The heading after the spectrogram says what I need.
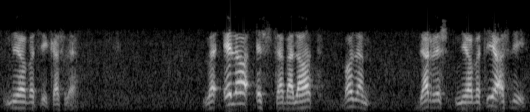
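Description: A man teaching Arabic grammar in a classroom lecture. He quizzes his students with questions he answers himself and chants the Arabic text slowly before explaining it. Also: fairly high pitch. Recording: tinny phone-like recording with faint hiss.

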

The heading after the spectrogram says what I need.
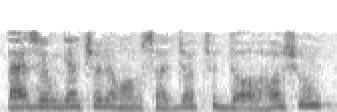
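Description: High gravelly husky man preaching. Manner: emphatic, builds points step by step with rhetorical questions. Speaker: religious guest speaker. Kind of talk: preaching talk on a TV program. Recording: dull lo-fi broadcast sound.

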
